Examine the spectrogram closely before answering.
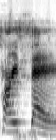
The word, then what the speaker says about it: Tarisai: But It is Tarisai.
